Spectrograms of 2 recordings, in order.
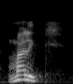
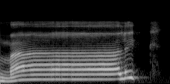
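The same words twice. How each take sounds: First: The first vowel is short. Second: The first vowel is long. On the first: It means the king who reigns. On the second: It means the one who controls and governs.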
